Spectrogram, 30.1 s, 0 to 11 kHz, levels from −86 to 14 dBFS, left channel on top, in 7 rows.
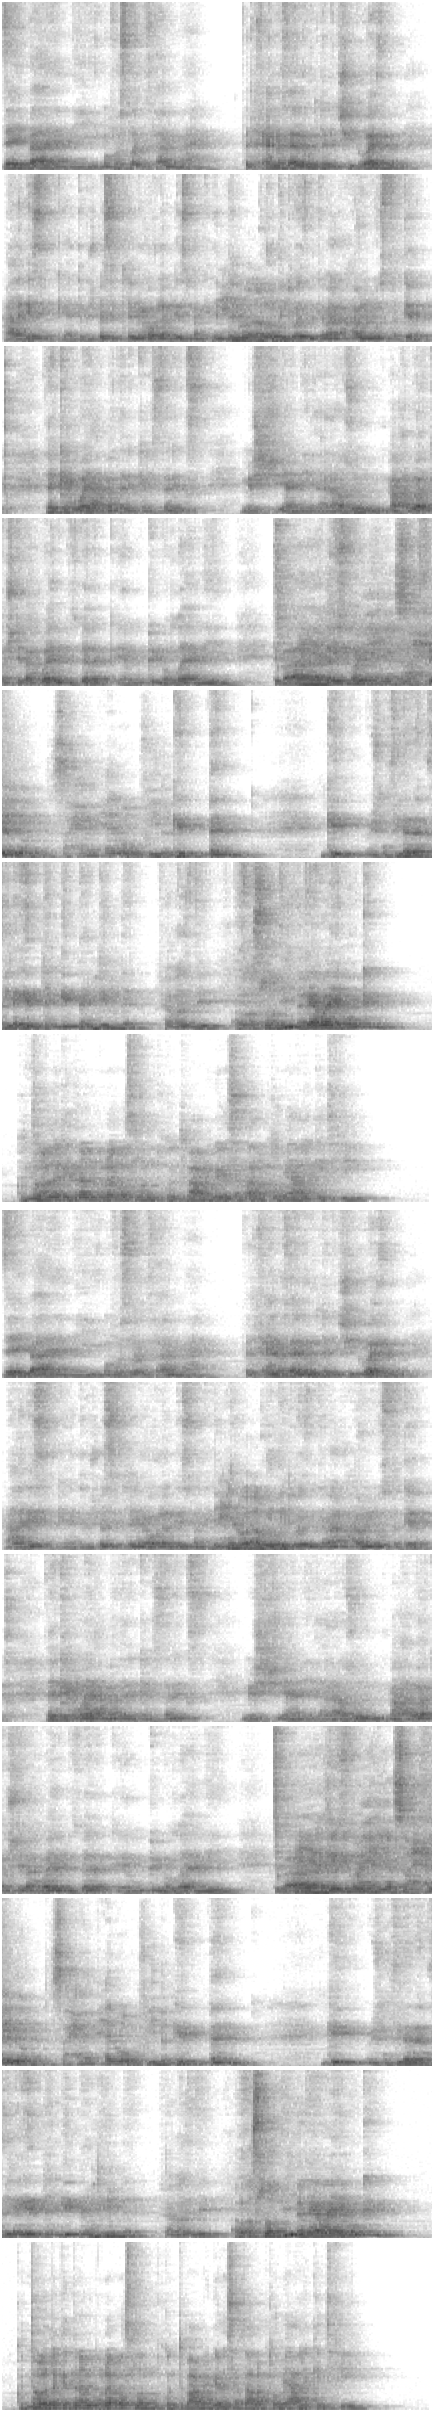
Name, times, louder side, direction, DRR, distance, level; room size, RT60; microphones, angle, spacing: voice 1, 0.0-2.0 2.4-4.0 4.3-17.4 18.8-19.6 19.9-22.8 23.1-23.6 23.8-23.9 24.2-25.4 26.0-26.2, left 1 dB, 85° left, -2 dB, 0.6 m, -26 dB
voice 2, 6.4-7.2 15.8-18.9 22.4-22.7 23.3-23.4 23.8-24.9 25.9-29.3, right 2 dB, 75° right, -1 dB, 0.5 m, -26 dB
2.3 x 2.0 x 2.7 m, 0.82 s
head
